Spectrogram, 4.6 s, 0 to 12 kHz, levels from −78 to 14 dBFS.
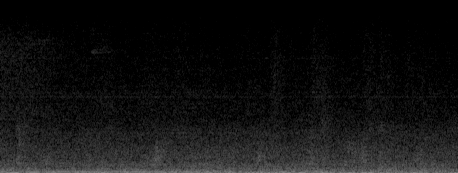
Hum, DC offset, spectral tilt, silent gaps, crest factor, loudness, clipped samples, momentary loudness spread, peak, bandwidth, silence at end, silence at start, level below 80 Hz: none; 0.2%; -6 dB/octave; none; 12 dB; -42 LUFS; under 0.1%; 2 LU; -26 dBFS; 11 kHz; 0 s; 0 s; -42 dBFS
